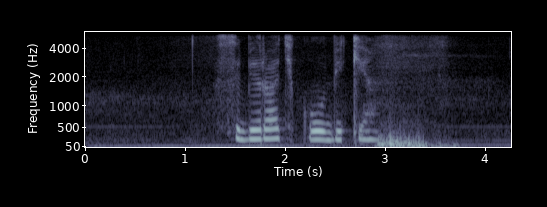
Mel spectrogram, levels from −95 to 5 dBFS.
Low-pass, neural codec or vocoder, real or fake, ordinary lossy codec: 5.4 kHz; none; real; none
